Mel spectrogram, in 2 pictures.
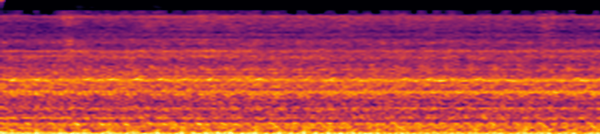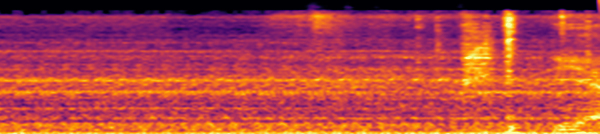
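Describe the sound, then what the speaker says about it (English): A tractor engine idles in a farming video game, a loud, continuous low rumble with a steady throb and no break. "Now we're gonna put this tractor here."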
